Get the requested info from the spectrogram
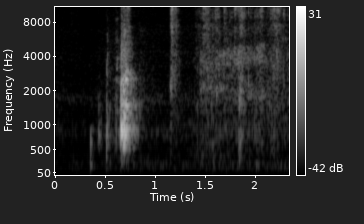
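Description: Gift packaging being handled. A paper shopping bag and a cardboard shoe box rustle sharply once, about two-thirds of a second in, with a few light taps and knocks around it.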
